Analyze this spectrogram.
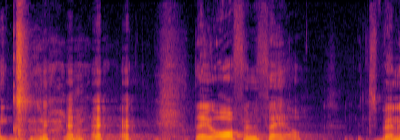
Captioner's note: laughs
